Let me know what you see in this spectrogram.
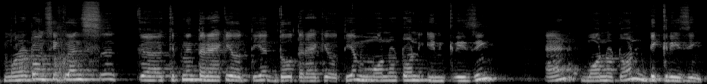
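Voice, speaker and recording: High-voiced young man teaching maths. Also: a little slow, a little mellow. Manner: repetitive, playful, muttering asides. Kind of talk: casual Hindi-English lecture. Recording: echoey room.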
